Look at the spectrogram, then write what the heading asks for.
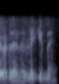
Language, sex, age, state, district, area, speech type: Malayalam, male, 18-30, Kerala, Idukki, rural, conversation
